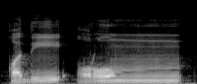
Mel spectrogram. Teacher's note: جب وقف کریں گے تو را کو باریک پڑھیں گے، قدیر، جب ملا کے پڑھیں گے تو پھر موٹی را ہوگی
